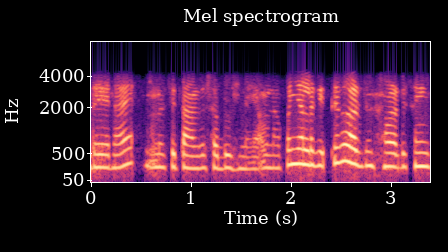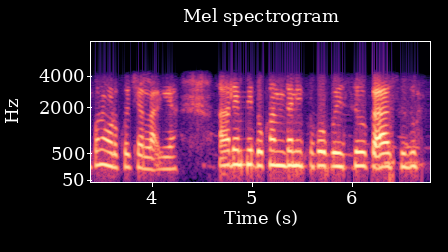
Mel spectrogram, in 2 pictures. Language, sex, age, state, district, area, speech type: Santali, female, 18-30, West Bengal, Bankura, rural, conversation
